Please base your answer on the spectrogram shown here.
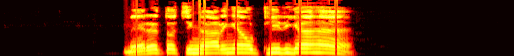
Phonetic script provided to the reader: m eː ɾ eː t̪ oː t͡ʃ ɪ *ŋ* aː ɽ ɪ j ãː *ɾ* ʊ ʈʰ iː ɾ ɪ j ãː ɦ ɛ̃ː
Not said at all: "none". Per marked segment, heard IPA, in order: ŋ, none

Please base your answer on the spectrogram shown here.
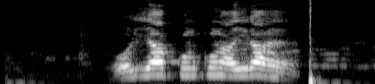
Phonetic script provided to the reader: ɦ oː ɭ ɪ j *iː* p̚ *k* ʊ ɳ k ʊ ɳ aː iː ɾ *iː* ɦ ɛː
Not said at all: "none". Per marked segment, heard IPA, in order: aː, k, aː

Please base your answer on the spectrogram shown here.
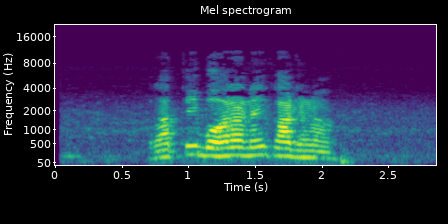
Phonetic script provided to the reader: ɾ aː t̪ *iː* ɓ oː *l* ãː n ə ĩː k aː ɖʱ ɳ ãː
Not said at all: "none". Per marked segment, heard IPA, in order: iː, ɾ

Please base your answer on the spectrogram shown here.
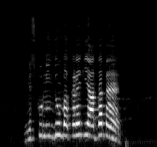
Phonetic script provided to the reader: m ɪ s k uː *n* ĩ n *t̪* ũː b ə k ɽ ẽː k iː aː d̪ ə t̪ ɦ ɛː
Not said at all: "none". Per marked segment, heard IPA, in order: n, d̪

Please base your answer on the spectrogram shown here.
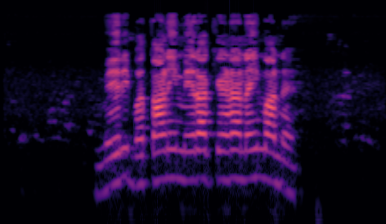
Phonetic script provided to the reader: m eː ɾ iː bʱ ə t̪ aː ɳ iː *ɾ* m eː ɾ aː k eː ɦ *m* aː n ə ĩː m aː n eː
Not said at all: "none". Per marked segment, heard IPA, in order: none, ɳ

